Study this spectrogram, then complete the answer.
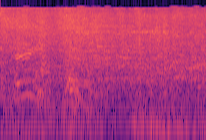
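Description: A magical blast bursts with a bright crackle.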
